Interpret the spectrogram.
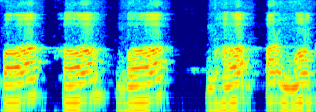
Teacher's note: आपके दोनों ओठों का स्पर्श इस पर होता है, और दोनों ओठों का जब स्पर्श होगा तभी ये प, फ, ब, भ और म का उच्चारण आप कर पाएंगे। अगर आपके ओठ में दोनों में से कोई एक पकड़ लिया जाए तो आप नहीं बोल पाएंगे।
